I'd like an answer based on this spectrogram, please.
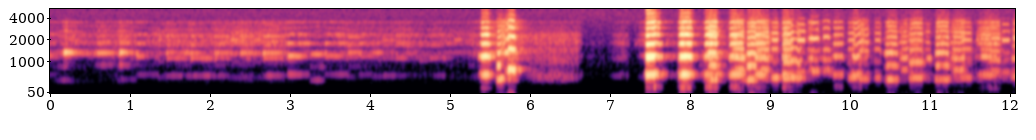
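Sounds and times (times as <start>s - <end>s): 
brass instruments: 5.4s - 6.1s, 7.4s - 12.0s.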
